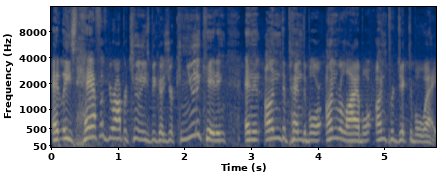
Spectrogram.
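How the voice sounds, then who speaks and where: With an American accent, a man talks at a fairly quick pace in an animated tone, his pitch high. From New Jersey. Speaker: marketing speaker. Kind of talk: conference talk. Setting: stage with audience. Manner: fast.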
